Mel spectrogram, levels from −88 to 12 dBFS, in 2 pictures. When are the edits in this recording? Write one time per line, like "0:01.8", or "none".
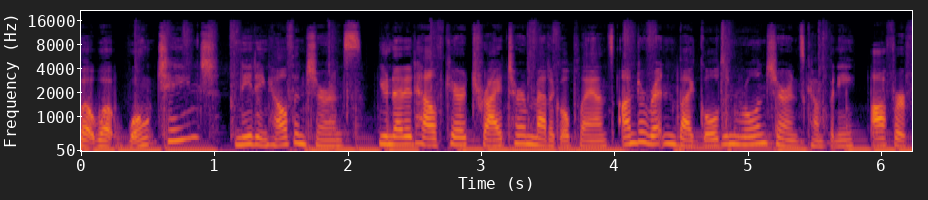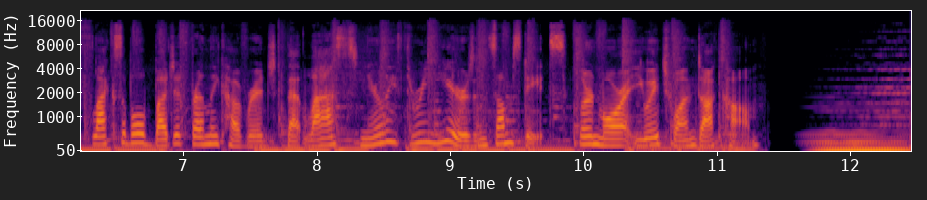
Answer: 0:11.4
